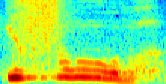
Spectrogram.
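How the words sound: It sounds gentle and compassionate.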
